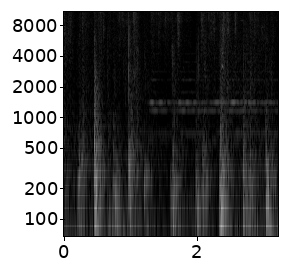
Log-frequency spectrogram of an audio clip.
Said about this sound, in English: All of a sudden, there was a knock at the door,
